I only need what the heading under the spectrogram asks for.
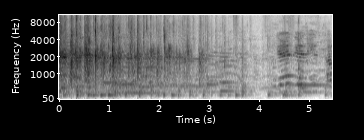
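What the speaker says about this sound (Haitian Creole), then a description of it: "Applaudis, applaudis, applaudis." Clapping from a congregation in a church fills the opening seconds, loud and close, under several voices, then fades as speech carries on.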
